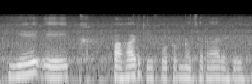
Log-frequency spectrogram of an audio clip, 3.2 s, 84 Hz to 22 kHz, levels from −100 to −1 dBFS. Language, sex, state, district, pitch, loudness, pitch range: Hindi, male, Gujarat, Valsad, 130 Hz, -20 LUFS, 125-140 Hz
